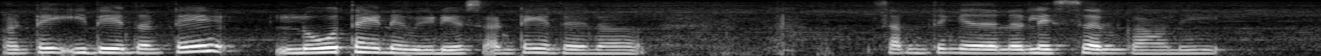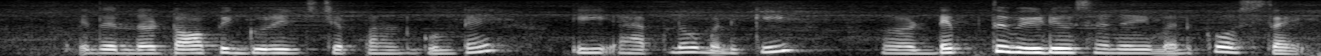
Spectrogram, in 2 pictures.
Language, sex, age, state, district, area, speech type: Telugu, female, 18-30, Telangana, Jagtial, rural, spontaneous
